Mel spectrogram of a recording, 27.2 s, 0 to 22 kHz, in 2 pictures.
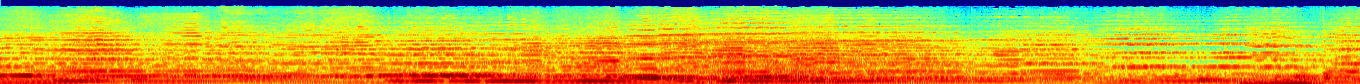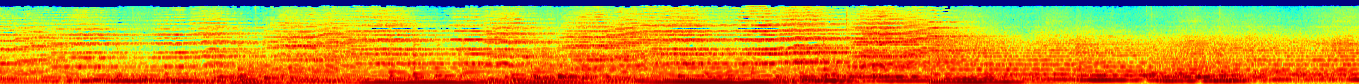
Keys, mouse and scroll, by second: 8.6 Escape.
